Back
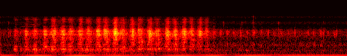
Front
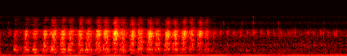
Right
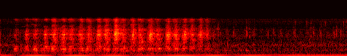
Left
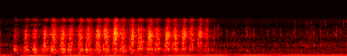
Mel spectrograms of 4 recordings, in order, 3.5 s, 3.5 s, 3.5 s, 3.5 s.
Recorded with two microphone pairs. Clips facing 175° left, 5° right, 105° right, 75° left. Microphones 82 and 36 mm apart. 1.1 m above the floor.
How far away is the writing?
About 1.7 m.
